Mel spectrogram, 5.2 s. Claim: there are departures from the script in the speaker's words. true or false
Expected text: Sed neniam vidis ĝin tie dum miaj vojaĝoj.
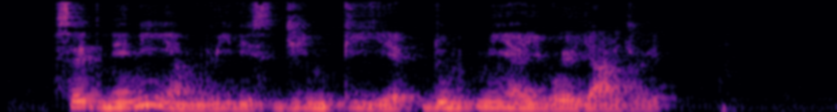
false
